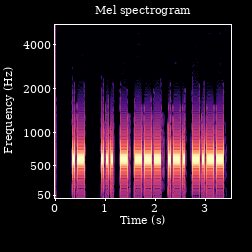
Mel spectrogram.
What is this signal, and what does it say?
Morse code, heard as a keyed tone, about 25 wpm, 600 Hz. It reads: A STORY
